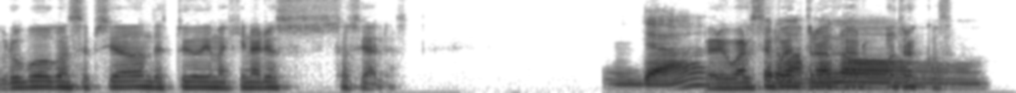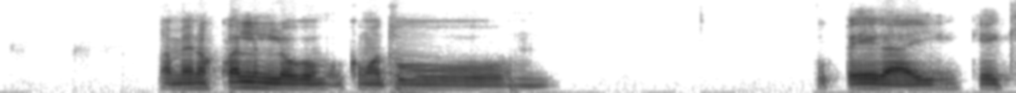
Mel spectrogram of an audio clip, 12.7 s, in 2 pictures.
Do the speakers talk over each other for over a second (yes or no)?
yes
